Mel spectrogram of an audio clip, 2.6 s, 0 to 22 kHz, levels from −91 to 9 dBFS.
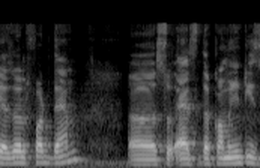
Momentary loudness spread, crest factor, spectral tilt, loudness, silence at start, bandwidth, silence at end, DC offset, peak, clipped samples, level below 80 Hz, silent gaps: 10 LU; 16 dB; -6 dB/octave; -29 LUFS; 0 s; 12.5 kHz; 0 s; under 0.1%; -14 dBFS; under 0.1%; -64 dBFS; none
